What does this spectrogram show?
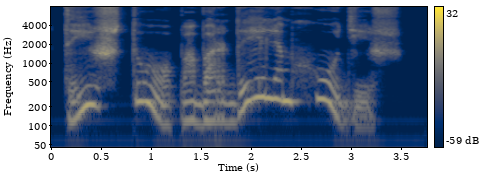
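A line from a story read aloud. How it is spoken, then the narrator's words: Quiet, sepulchral whisper. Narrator (Russian): Тихим, прямо-таки загробным шепотом произнесла я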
